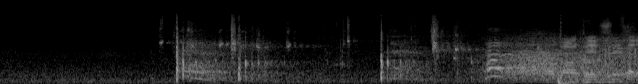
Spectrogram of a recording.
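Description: Tennis stadium between points: a few sharp, separate knocks of a tennis ball bounced on a hard court, then crowd chatter that swells near the end.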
